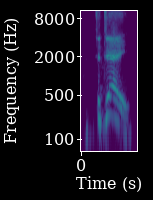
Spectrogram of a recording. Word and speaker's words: today: not forget it's forget reply today it's not today it's today today against remind degree degree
